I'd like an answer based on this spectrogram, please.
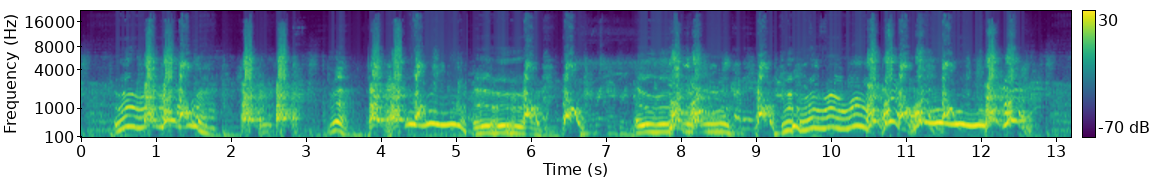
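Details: Siberian Huskies arguing indoors, a rapid series of yelping barks mixed with wavering, whining howls and talking-like vocalisations, several dogs overlapping, loud and nearly continuous, with a person speaking briefly.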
